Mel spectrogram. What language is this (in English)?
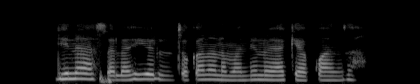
Swahili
